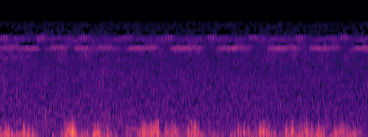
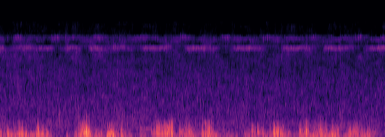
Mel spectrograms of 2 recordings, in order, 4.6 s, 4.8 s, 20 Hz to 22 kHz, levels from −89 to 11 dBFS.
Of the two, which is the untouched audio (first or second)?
first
